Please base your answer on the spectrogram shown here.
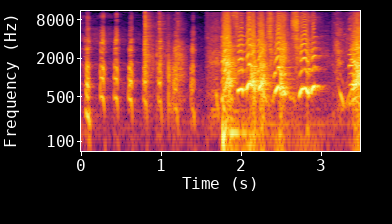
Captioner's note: dice clacks; loud cheers and screams from everyone, a.k.a. RIP your headphones; screams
